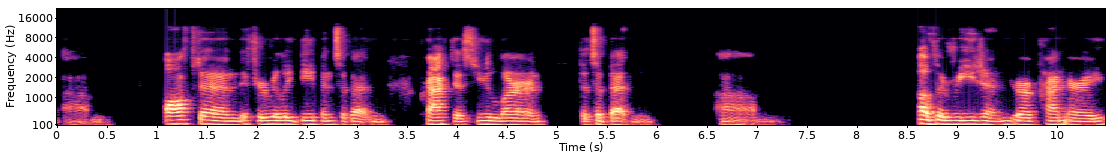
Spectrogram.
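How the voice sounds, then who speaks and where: A man's voice: fairly low pitch, darkish tone. A man teaching a Buddhist practice session, explaining ideas in a reflective way and often checking in with "right?". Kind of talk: dharma talk answering questions.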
